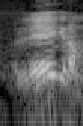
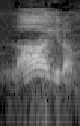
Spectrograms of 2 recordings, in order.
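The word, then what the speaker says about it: Lough: 이게 A력으로 렉이란 말, 발음도 이상하죠. L-O-U-G-H. 이 렉이란 말, 락이란 말, 렉이라 해도 좋고 락이다 좋은데 락.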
